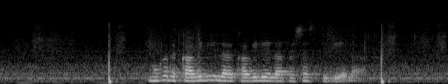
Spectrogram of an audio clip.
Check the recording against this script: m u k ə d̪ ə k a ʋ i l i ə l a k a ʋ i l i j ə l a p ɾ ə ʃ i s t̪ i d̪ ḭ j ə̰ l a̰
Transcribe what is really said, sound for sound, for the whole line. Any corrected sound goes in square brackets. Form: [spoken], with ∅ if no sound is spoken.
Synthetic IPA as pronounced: m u k ə d̪ ə k a ʋ i l i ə l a k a ʋ i l i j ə l a p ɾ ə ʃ [a] s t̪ i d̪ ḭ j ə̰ l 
